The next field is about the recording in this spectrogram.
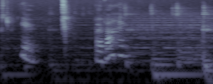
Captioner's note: blowing kiss; bright music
